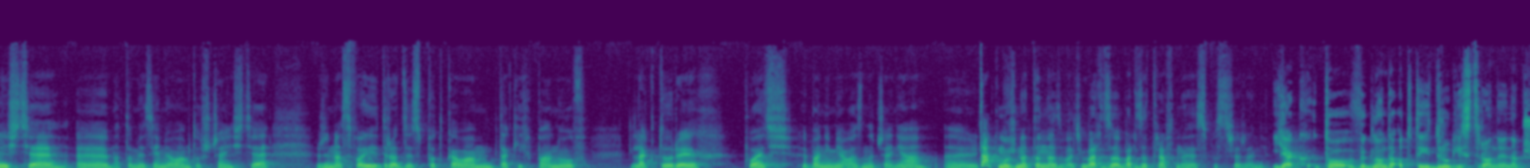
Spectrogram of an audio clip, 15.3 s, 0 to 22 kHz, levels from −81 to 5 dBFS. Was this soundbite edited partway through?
yes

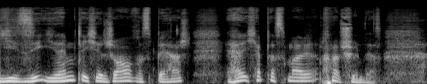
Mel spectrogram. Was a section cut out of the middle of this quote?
yes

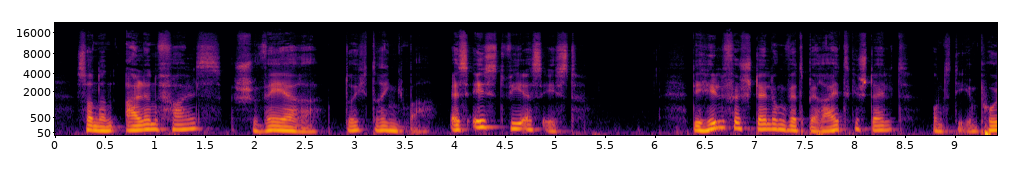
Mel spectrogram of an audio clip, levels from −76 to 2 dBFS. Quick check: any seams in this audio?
yes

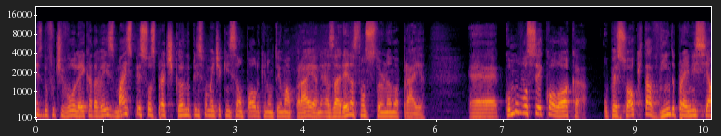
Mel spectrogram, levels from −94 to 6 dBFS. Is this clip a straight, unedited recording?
yes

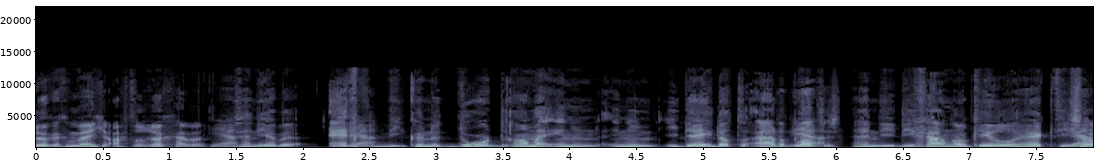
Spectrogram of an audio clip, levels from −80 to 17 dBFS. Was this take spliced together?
yes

